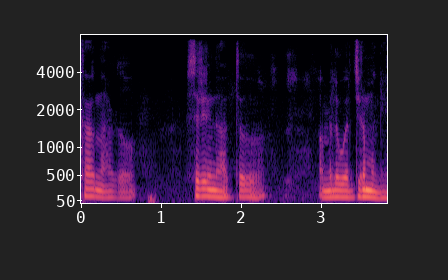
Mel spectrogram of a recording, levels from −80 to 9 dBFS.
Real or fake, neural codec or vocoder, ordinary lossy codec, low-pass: fake; codec, 16 kHz, 0.8 kbps, ZipCodec; none; 7.2 kHz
